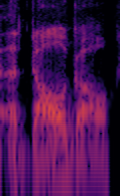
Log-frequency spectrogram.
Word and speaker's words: Hidalgo: a great name, but she has an H at the beginning and I just learned not to pronounce it with it. So, I did really good the first time. It's Monica Adalgo.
